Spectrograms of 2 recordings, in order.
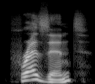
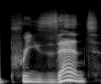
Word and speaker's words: present: If I say I got a present, stress on the first syllable, it's a noun, a gift, right? But if I say, I want to present this idea, now it's a verb.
